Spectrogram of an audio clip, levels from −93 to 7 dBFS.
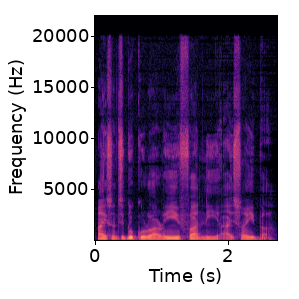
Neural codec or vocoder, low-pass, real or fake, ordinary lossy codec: none; none; real; none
